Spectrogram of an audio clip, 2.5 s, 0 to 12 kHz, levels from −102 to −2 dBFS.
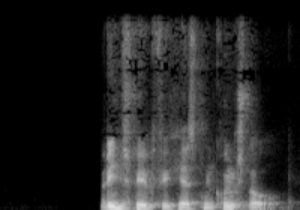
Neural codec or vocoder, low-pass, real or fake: codec, 24 kHz, 0.9 kbps, WavTokenizer, medium speech release version 2; 10.8 kHz; fake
